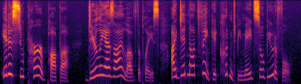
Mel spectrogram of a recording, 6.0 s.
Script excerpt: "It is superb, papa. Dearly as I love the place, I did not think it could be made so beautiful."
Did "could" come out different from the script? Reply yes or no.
yes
